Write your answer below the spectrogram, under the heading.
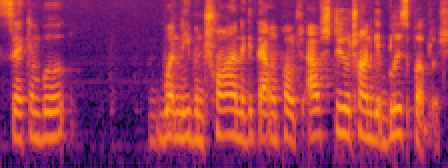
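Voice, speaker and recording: A woman with a Southern US accent, medium in pitch, fairly quick, and monotone with flat intonation. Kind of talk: casual interview chat.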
